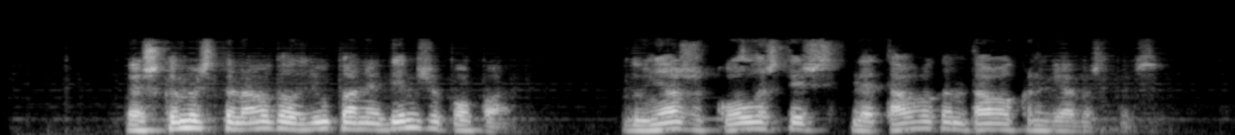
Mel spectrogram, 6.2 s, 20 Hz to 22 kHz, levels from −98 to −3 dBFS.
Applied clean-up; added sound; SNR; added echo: neural mask model DeepFilterNet 3.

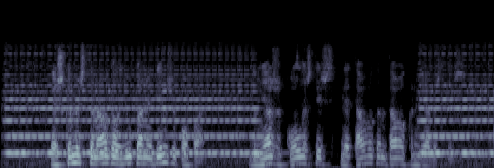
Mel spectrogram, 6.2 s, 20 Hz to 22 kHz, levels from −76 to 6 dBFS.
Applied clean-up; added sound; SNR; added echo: none; Bowed string instrument; 2 dB; none.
